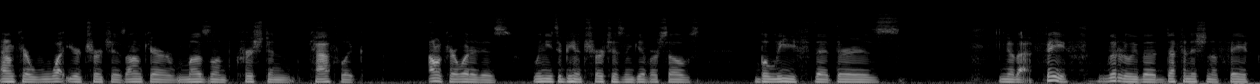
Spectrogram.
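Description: A plain, everyday voice with fairly even intonation over a quiet background. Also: man, medium pitch for a man, moderate pace. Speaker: podcaster. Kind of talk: angry car rant, preachy warning about chaos and elites. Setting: in a car, recording alone. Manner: angry, ranting, worked up and accusatory; blunt, swearing.

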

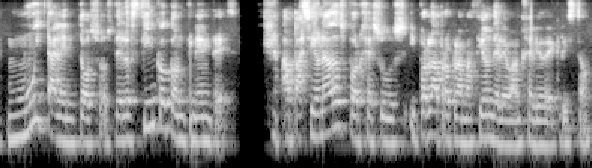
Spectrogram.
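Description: The voice moves at a fairly slow pace with ordinary pitch variation, and audible room echo surrounds it. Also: man. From Spain (from age 11), born in Georgia. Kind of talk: interview.

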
